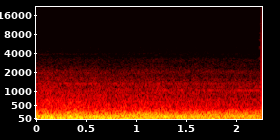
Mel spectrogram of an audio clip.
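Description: Steady, loud, deep rumble without pitch or rhythm, a film's sound-design rumble for a spacecraft near the sun.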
